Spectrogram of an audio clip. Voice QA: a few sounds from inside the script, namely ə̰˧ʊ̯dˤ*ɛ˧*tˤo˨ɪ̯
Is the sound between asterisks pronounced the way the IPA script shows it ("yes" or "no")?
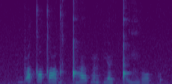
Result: yes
